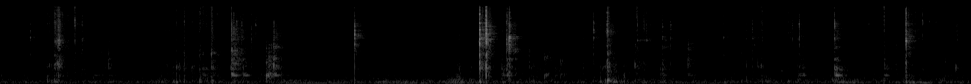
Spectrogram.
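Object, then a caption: Bar of soap scraped with a metal blade. A solid, hand-sized rectangular bar of blue soap is held in one hand while a flat metal blade scrapes and carves thin shavings off its surface. About a dozen short, crisp, bright scraping strokes come in quiet, separate bursts with almost no low end and no ring, with one sharper cut near the middle.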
